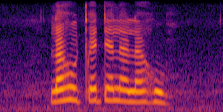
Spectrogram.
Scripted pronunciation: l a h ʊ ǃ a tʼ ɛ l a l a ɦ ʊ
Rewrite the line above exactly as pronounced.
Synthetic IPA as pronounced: l a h ʊ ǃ ɛ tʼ ɛ l a l a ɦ ʊ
